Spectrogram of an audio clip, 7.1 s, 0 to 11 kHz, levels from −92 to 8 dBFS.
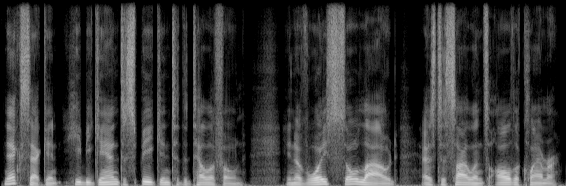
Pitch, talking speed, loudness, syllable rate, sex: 105 Hz, 170 wpm, -17 LUFS, 4.9 syllables/s, male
